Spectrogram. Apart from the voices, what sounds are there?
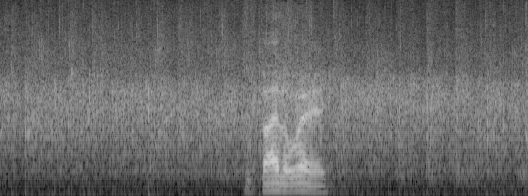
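audience hand clapping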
